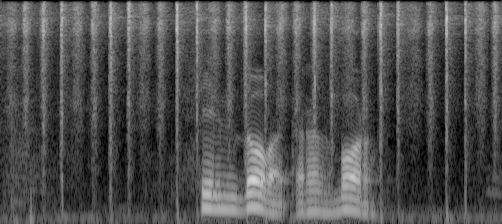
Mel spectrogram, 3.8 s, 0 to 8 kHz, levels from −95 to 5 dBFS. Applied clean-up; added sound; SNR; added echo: none; Rattle (instrument); -3 dB; none.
